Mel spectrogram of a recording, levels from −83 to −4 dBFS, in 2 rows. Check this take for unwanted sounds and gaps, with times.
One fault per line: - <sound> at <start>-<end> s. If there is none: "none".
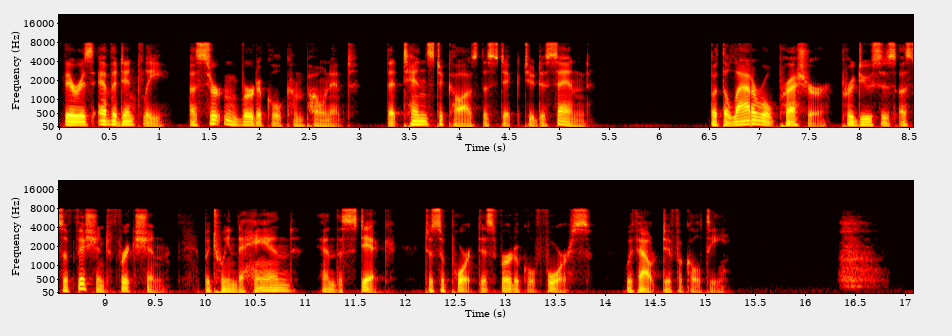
- breath at 16.3-16.9 s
